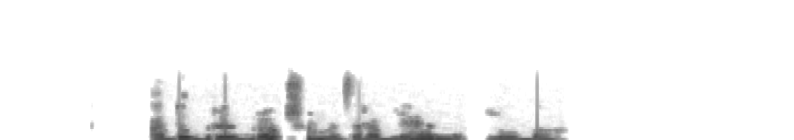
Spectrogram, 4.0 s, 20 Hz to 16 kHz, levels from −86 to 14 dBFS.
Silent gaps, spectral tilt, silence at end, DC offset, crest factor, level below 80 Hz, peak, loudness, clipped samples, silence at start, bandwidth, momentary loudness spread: 2.34-2.42 s; -5 dB/octave; 1.15 s; under 0.1%; 18 dB; -54 dBFS; -4 dBFS; -21 LUFS; under 0.1%; 0.75 s; 7.8 kHz; 10 LU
